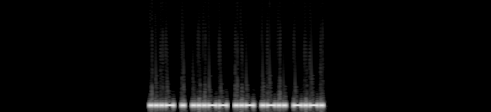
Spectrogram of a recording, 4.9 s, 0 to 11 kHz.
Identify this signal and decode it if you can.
Morse code, heard as a keyed tone, about 46 wpm, 700 Hz. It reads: VE3ULC
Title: DXCC-100 Call Signs - 6 Characters - Repeated 2x - 45wpm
